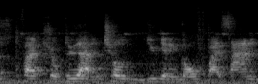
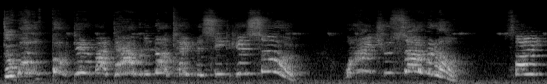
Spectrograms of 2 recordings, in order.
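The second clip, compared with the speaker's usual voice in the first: loud scolding father; 9 dB louder than usual. Acted. Father scolds his daughter Lil about friends, high loud voice. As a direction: bellow at your daughter. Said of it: "She goes".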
